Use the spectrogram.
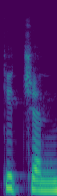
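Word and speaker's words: kitchen: किचन है, किचन में टी सी एच च साउंड के लिए बीच में है।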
